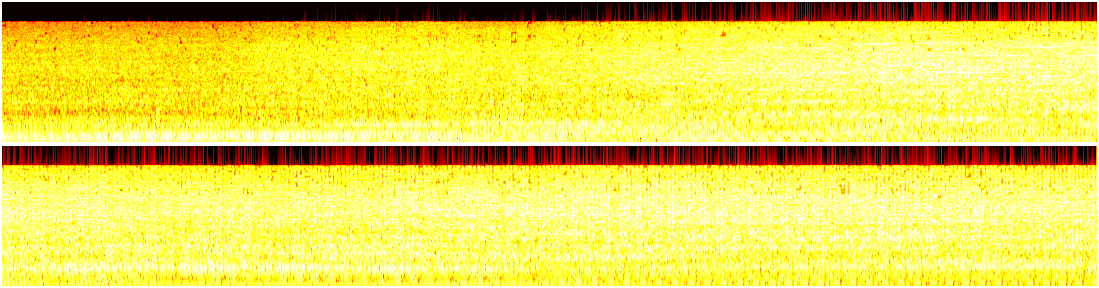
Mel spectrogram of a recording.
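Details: Subaru WRX, loud steady idle with a rapid puffing tick about twice a second over the low rumble; awful exhaust leak.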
